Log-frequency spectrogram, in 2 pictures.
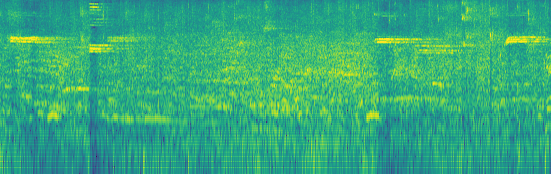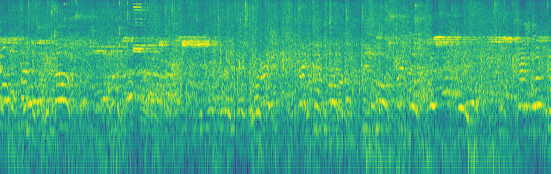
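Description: Busy sports-hall ambience: many voices talking and calling, with volleyballs being hit and bouncing on the courts and short high squeaks now and then, all echoing in the large hall.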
